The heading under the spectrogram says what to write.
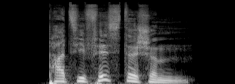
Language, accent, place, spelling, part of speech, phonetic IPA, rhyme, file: German, Germany, Berlin, pazifistischem, adjective, [pat͡siˈfɪstɪʃm̩], -ɪstɪʃm̩, De-pazifistischem.ogg
- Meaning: strong dative masculine/neuter singular of pazifistisch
